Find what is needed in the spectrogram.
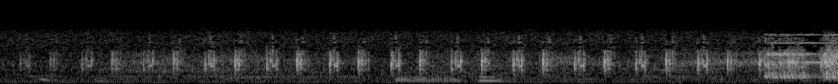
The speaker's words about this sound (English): What's that? Oh, what is it? All right, it's a phone. Oh, it's 3 o'clock in the morning. Who'd be calling us at 3 o'clock in the morning?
